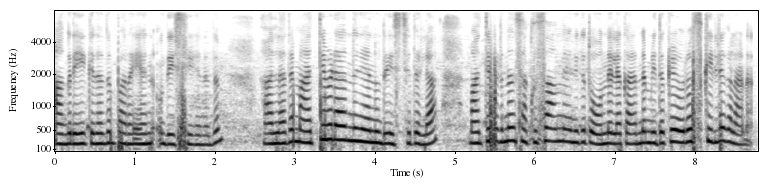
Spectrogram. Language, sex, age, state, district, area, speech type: Malayalam, female, 18-30, Kerala, Idukki, rural, spontaneous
